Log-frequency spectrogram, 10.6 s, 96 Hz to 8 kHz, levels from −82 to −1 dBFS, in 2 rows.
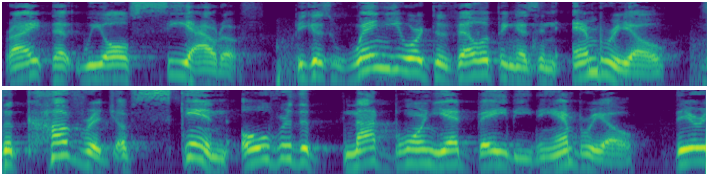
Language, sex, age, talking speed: English, male, 50-69, 160 wpm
